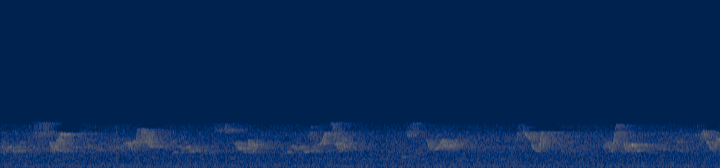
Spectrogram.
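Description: Faint bird chirps repeating about once a second over a low steady hiss.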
